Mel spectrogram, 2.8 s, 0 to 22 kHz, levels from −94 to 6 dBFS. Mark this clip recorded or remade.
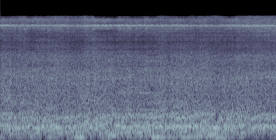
remade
